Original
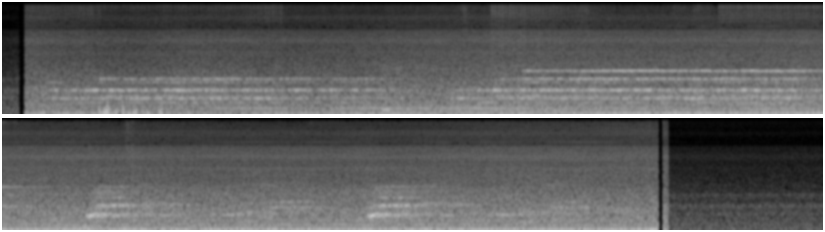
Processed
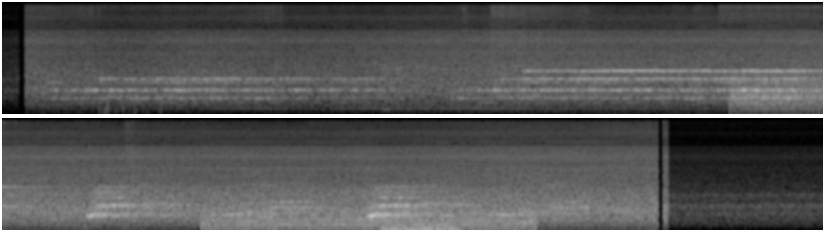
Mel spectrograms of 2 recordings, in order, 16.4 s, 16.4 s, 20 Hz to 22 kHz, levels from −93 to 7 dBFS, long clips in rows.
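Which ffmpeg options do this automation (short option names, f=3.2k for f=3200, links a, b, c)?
-af "asetnsamples=n=441:p=0,asendcmd='7.27 highpass f 630;10.2 highpass f 220;12.01 highpass f 81;12.77 highpass f 210;13.56 highpass f 570',highpass=1.4k"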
